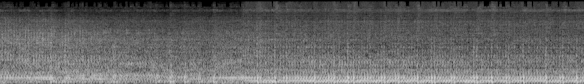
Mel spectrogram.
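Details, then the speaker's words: Kawasaki KX250 two-stroke dirt bike after complete restoration and cylinder sleeving, first start after five primes with the idle screw way out: crisp, steady burble settling into an even idle, no knocks or rattles; normal idle. "Oh, we did. The idle screw's way out. Woo, I was nervous there, man. >> [laughter] >> Sounds good, though."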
